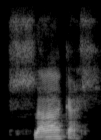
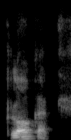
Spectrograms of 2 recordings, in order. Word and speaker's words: tlacatl: por lo menos antes, si íbamos hace 100 años, ahí íbamos a escuchar tlacal, tlacal. Entonces hay si vamos a Tetelcingo en Morelos, ahí dicen tlocatl, tlocatl.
